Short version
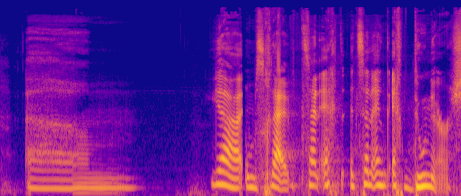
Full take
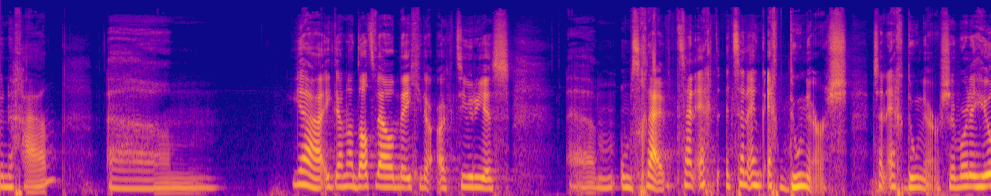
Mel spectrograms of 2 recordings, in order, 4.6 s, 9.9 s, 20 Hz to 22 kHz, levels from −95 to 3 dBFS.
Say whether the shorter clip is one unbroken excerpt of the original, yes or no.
no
